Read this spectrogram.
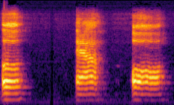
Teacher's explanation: those are neutral vowels because the lips assume a more neutral position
